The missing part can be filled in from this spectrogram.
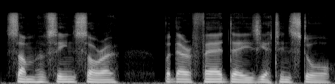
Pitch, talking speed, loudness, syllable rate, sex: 110 Hz, 215 wpm, -18 LUFS, 5.7 syllables/s, male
